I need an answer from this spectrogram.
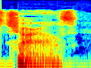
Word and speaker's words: Charles: dear husband she replied Charles pronounced the French way as Charles struck me as your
